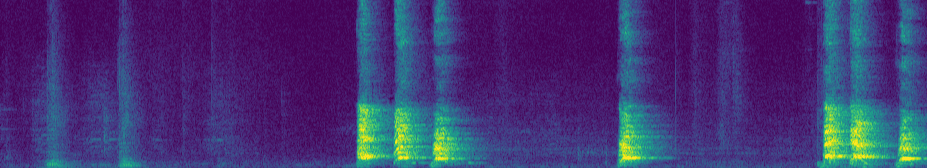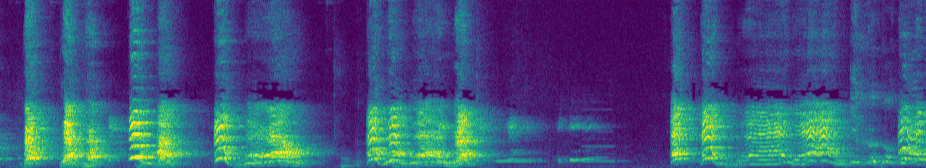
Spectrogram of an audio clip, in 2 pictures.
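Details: Young Siberian Husky, Juno, confronting Dash the toy robot: a few sparse yips early, then a dense run of sharp repeated barks in the second half, some with a howly, drawn-out quality.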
